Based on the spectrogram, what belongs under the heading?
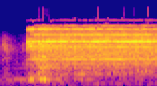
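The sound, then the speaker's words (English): A telephone bell rings loudly and continuously, a harsh, high, rattling tone that starts after a brief moment of quiet and holds steady to the end, with no voices. “Answer the phone.”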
